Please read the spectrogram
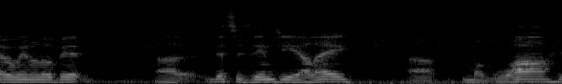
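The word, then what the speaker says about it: Mgła: Magua is the way it's pronounced. That means the fog in Polish, I guess.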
